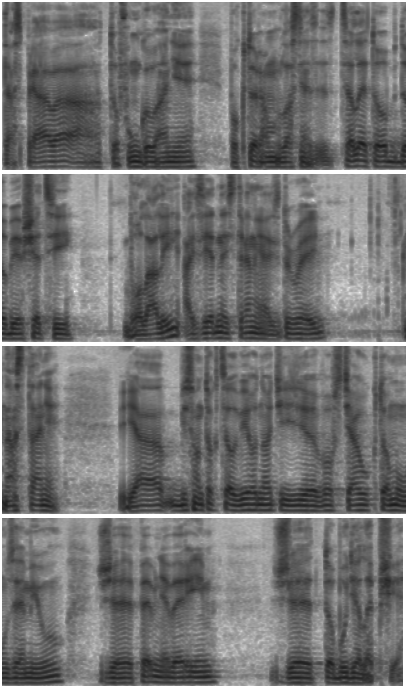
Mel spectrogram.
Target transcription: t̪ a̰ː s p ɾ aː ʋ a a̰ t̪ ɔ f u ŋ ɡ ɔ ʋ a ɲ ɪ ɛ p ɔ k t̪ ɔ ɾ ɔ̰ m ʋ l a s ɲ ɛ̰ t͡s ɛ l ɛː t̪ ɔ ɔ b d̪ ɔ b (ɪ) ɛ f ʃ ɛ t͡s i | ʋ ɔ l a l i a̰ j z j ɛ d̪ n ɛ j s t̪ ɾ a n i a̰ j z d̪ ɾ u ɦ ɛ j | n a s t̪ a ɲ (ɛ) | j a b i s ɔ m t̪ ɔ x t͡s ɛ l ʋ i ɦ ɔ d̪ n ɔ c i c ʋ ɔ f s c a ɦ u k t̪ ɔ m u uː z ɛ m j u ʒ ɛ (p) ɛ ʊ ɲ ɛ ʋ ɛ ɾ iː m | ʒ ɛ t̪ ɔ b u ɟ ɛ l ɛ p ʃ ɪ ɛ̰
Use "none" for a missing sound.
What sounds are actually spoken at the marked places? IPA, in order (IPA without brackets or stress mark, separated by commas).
ɪ, ɛ, p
